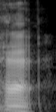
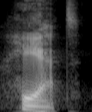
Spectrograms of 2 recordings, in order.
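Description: First: It is said in a standard accent. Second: It is said in a Southern accent.

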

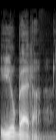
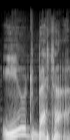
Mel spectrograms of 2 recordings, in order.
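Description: First: The word 'had' is left out completely. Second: The word 'had' is shortened to a 'd' sound. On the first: "instead of the contraction, they just say you better" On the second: "you can contract"

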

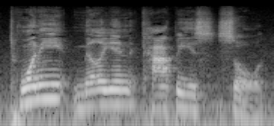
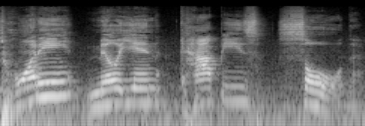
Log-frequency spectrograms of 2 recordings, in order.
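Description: First: The words are said at normal volume. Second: The words are said at high volume.

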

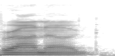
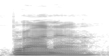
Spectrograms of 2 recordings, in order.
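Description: First: The final consonant at the end is sounded. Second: The name ends on a vowel, nothing after. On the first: The speaker calls it wrong. "I mean, not Ken Branagh" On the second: The speaker calls it right. "you don't pronounce it"

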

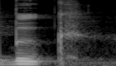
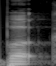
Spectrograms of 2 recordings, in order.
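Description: First: It is said with a Liverpool accent. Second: It is said with a standard accent. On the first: "Liverpudlians will say" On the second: "rather than book"

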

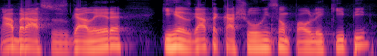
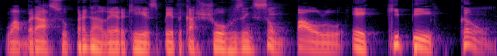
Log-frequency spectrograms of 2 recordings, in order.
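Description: First: It is said in a plain, flat voice. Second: It is said in a lively announcer voice.

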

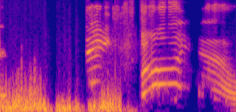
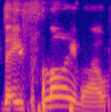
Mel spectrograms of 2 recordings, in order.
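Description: First: It is said as a shocked exclamation. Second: It is said as a doubtful question.

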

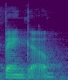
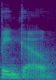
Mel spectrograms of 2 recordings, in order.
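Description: First: The first vowel sounds like the 'a' in 'ban'. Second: The first vowel sounds like the 'i' in 'bin'. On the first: This is the proper pronunciation of the Hungarian name. The speaker calls it right. "and it's Banco" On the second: This is how the husband said the name for years. The speaker calls it wrong. "His whole life, he said Binko"

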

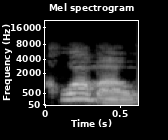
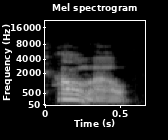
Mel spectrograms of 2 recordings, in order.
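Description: First: The name begins with a kw sound. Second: The name begins with a plain k sound. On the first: The speaker calls it wrong. "not Cuomo. There's no Q in it" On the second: The speaker calls it right. "It's Cuomo"

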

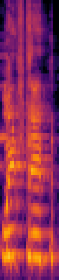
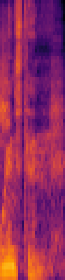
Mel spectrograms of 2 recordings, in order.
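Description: First: It is said in a scared voice. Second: It is said in a deep, low voice.

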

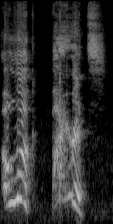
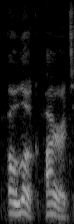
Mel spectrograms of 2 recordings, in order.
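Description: First: It is said with lively, exclaiming energy. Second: It is said flatly, without excitement. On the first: "With an exclamation point" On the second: "So instead of like"

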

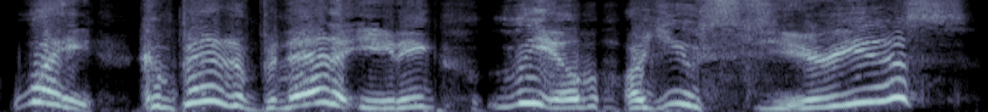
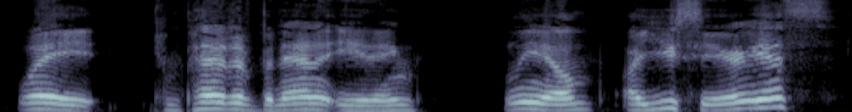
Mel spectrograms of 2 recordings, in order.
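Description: First: It is said with more emotion. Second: It is said flatly, with little emotion.

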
